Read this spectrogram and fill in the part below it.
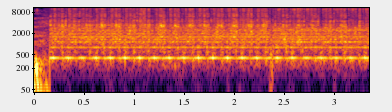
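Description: A sewing machine runs steadily while stitching fabric for a DIY wallet, a close, even motor hum with fast needle ticking throughout and no voices.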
